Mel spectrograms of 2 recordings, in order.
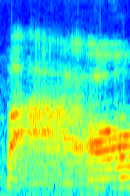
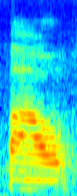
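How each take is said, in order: First: The syllable is said with a changing pitch. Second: The syllable is said on a flat pitch. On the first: It means having a full stomach. "আর এটা হচ্ছে third tone" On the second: It means a bag. "এই টোনটা হচ্ছে first tone"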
